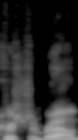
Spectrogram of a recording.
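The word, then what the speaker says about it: Christian Braun: But when you're watching, Christian Brown, I believe it is pronounced Christian Brown, despite the spelling.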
